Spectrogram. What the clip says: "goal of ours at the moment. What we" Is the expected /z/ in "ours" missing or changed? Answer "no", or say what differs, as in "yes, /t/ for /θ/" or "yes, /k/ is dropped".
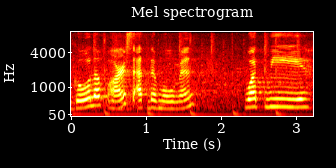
yes, /s/ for /z/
